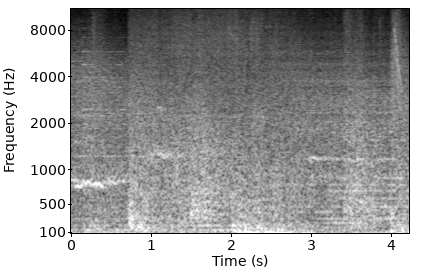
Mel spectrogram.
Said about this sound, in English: Unable to stop, he explodes through the metal guardrail and smashes headlong into a towering 80-foot light pole. The pole snaps in two. 1,000 pounds of metal comes crashing down to earth, flattening the car.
